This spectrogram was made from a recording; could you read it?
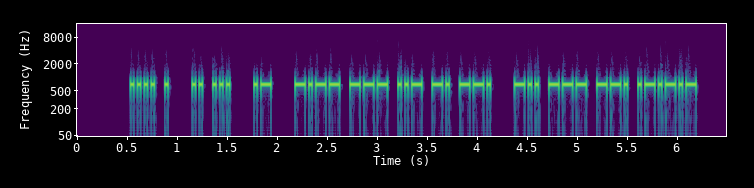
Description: Morse code, heard as a keyed tone, about 35 wpm, 700 Hz. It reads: HE IS A YOUNG DOG.
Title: Sentences from Top 1000 Words - Review Part 2 - 35wpm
